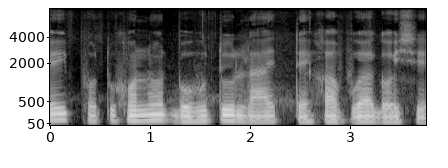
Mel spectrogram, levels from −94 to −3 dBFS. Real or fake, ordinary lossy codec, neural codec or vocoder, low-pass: real; none; none; none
